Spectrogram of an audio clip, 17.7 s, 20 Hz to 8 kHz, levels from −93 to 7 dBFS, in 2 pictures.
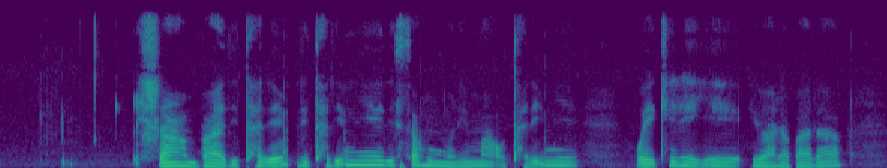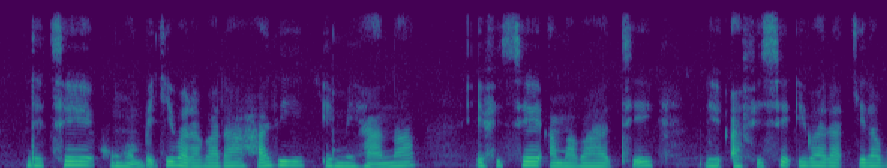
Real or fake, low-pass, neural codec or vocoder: real; 7.2 kHz; none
